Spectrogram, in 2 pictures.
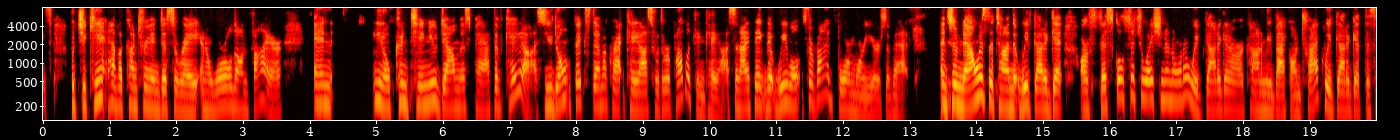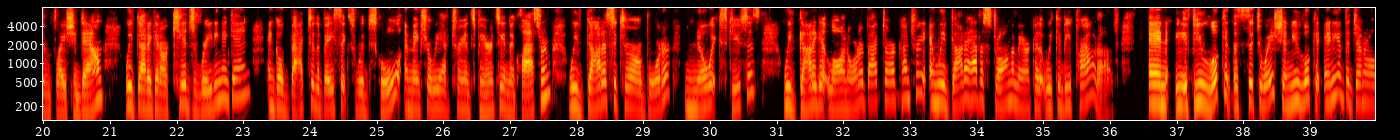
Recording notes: From the car as she makes her way between campaign stops in the North Country.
